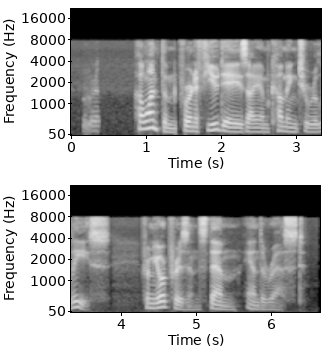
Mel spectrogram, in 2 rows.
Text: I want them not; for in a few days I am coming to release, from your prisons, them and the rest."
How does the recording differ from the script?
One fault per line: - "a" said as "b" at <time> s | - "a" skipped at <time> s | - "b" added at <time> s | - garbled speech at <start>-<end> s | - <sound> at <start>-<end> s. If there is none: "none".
- laugh at 0.2-0.4 s
- "not" skipped at 1.4 s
